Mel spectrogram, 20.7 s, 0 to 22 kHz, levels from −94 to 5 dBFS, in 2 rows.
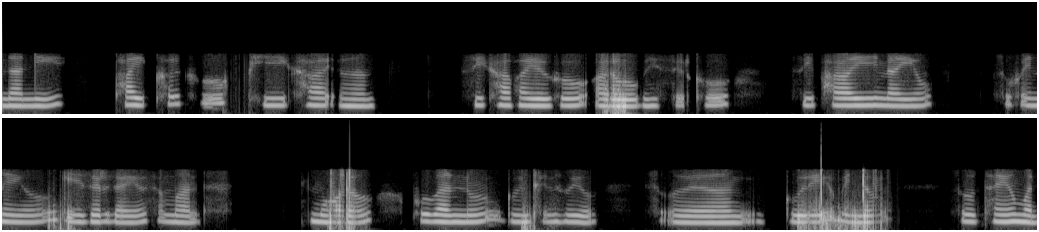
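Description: Bit errors on an ADPCM link crackle through the speech at 2.21–2.57, 6.0–6.25, 10.8–11.05, 13.6–13.92, 15.54–15.84 and 18.3–19.3 s, the last running a full second. About one or two bits in a hundred flip, and each throws off the decoder's step size and prediction, so you hear pops, rasp and brief level jumps.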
